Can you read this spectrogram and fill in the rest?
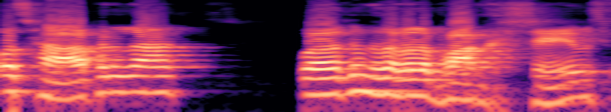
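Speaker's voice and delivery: loud, high attempt at Scouse; Scouse accent. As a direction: put on a shouted Scouse accent. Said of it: "let me hear the Scouse accent".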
